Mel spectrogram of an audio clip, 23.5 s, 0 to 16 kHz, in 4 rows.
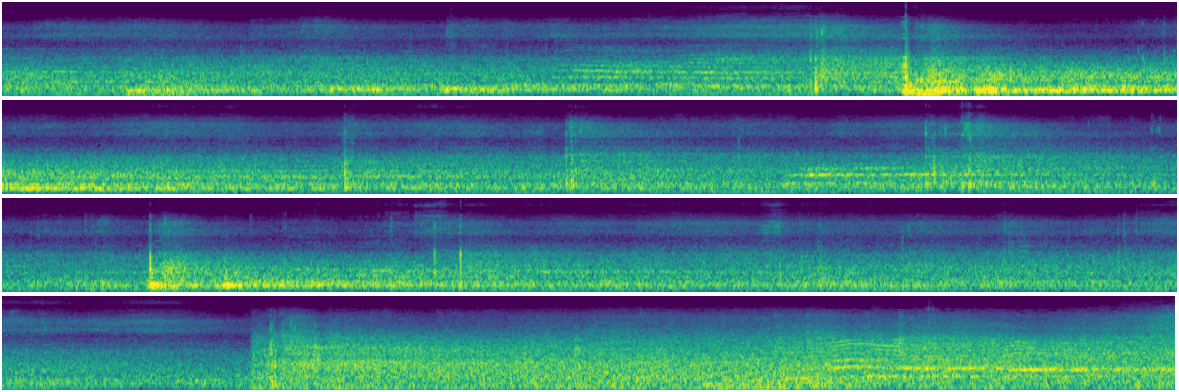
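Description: Ice hockey play: skates scraping and carving the ice under a steady rink hiss, with sharp clacks of sticks and puck, the loudest about four and a half and twelve and a half seconds in, and players calling out. About 19 s in, the ice noise grows suddenly louder.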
